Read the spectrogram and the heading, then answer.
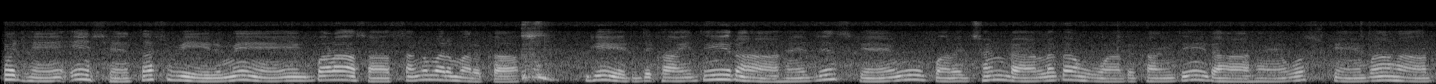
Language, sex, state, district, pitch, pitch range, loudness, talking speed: Hindi, male, Maharashtra, Solapur, 165 Hz, 145-200 Hz, -22 LUFS, 110 wpm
